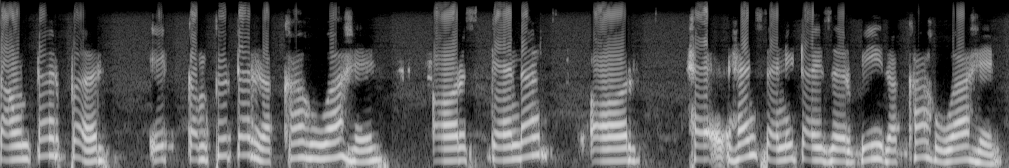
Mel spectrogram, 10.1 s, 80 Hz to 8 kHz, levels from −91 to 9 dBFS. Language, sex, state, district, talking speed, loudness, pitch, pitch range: Hindi, female, Gujarat, Valsad, 100 wpm, -13 LUFS, 230 Hz, 210-265 Hz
